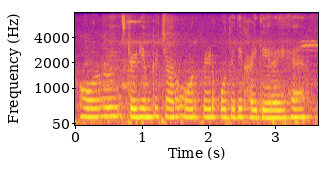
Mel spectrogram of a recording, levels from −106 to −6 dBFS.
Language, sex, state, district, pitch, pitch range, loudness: Hindi, female, Uttar Pradesh, Saharanpur, 225 Hz, 220-230 Hz, -13 LUFS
